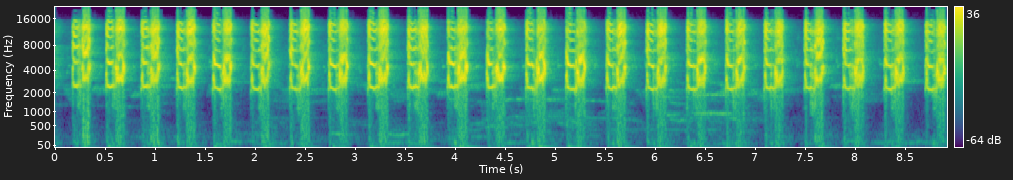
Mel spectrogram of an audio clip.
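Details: Lovebird lure song for triggering other lovebirds to sing: a steady run of harsh, rasping chirps at about two and a half per second, evenly repeated throughout.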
